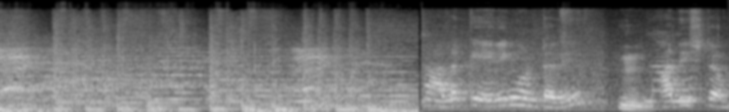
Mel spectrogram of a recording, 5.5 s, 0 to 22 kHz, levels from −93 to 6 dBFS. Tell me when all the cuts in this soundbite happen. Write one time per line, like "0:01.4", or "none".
0:03.1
